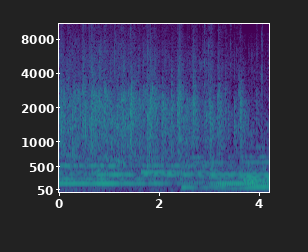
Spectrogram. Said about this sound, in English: Clap your hands and bless the name of the Lord.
